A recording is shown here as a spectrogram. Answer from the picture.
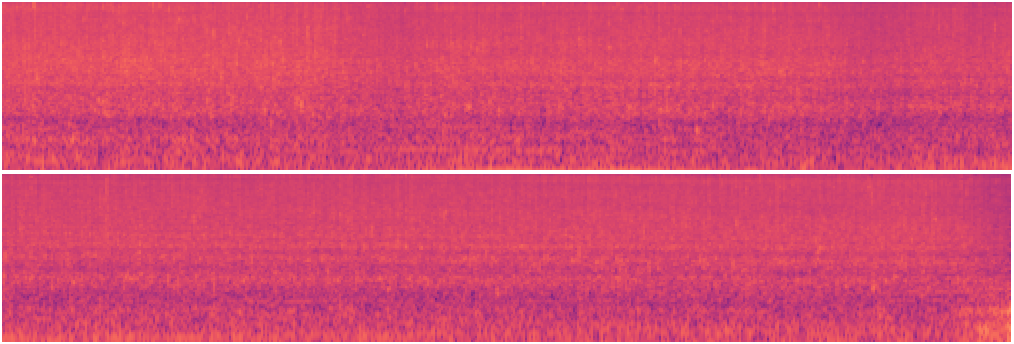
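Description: Water running steadily over the small stone spillways of a koi pond's rock-lined stream and waterfalls, a continuous splashing trickle.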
